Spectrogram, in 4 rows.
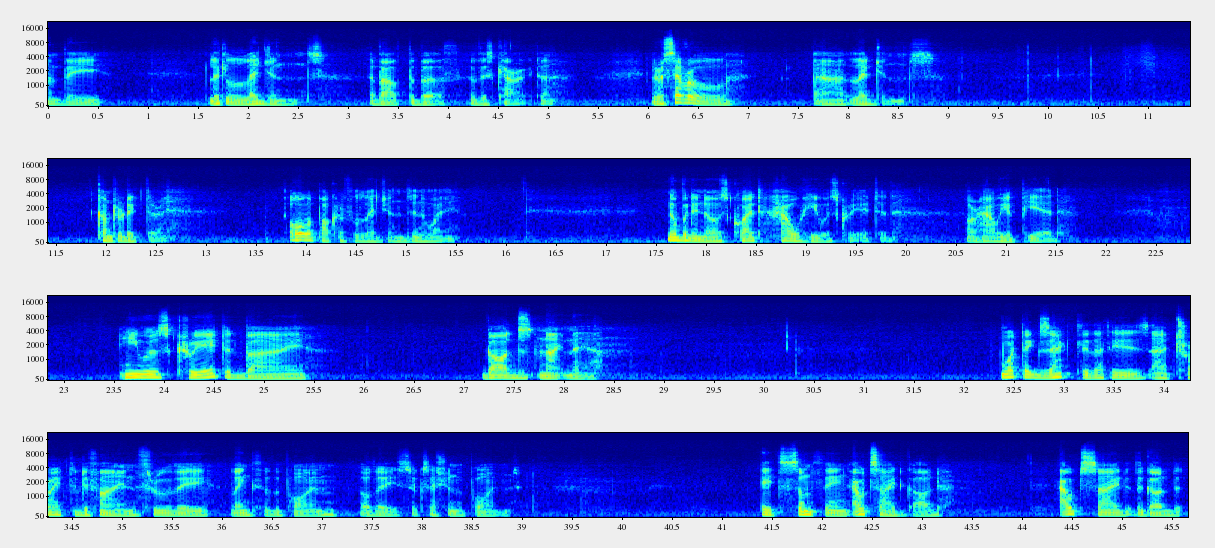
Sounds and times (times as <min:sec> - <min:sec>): Speech: 0:00.0 - 0:00.7, 0:01.6 - 0:05.3, 0:06.0 - 0:07.0, 0:07.6 - 0:09.0, 0:11.8 - 0:13.0, 0:13.8 - 0:15.6, 0:17.6 - 0:21.8, 0:23.5 - 0:25.7, 0:27.2 - 0:28.6, 0:32.3 - 0:39.0, 0:41.4 - 0:43.4, 0:44.0 - 0:45.6.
